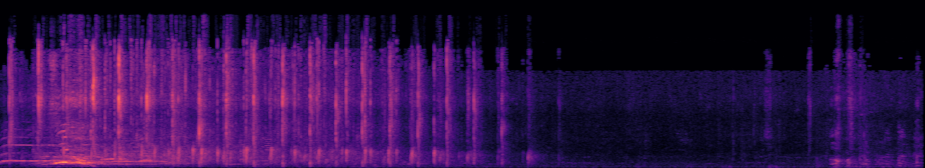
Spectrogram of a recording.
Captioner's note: applause; laughter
